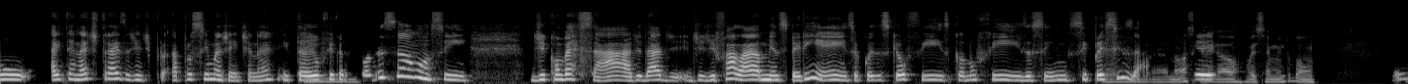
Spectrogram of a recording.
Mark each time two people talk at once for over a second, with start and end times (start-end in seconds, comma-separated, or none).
11.0-12.2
